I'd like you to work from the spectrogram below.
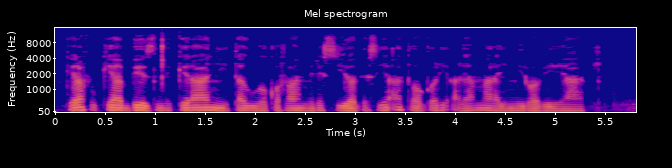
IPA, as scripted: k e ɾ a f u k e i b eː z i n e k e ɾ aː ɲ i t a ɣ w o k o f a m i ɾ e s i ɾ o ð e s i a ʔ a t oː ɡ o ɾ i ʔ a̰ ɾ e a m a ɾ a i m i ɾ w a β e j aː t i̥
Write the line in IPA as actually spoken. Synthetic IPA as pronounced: k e ɾ a f u k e a b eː z i n e k e ɾ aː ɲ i t a ɣ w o k o f a m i ɾ e s i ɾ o ð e s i a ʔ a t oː ɡ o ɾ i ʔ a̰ ɾ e a m a ɾ a i m i ɾ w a β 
